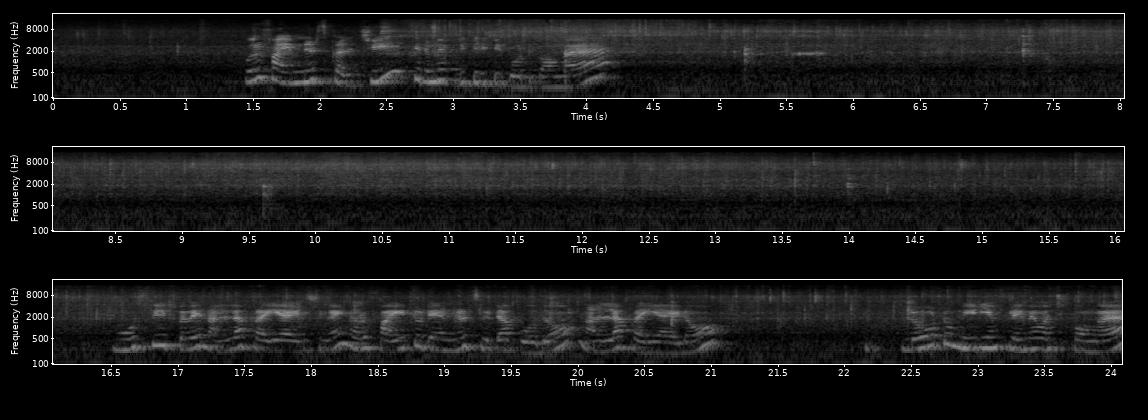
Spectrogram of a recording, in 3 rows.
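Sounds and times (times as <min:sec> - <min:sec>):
root pieces sizzling in oil: 0:00.0 - 0:24.0
steel spatula scraping pan: 0:05.2 - 0:05.9.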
